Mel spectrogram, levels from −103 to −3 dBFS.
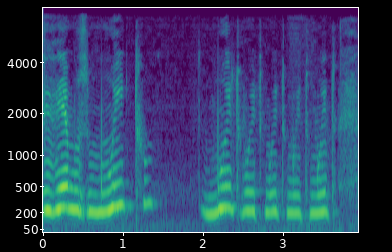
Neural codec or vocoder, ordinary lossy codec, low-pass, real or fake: vocoder, 44.1 kHz, 128 mel bands, Pupu-Vocoder; none; 7.2 kHz; fake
